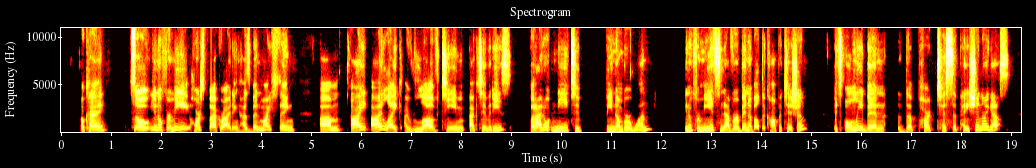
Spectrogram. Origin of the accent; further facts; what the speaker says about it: Switzerland; now in Canada; So in my country of origin in Switzerland, I'm like, I can feel it. I'm the Canadian. But here in Canada, I feel very Swiss a lot of the time.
